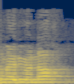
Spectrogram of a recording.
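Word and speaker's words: marijuana: तो स्टूडेंट्स, मुझे मात्र दो ऐसे वर्ड मिले जो जे से रिलेटेड थे और वहां पर जे साइलेंट था। एक तो था एलोपिनो और दूसरा था मैरिजुआना।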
